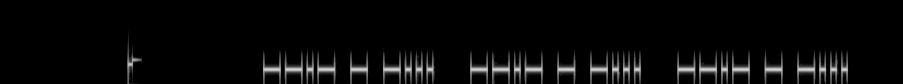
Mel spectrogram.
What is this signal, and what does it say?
Morse code, heard as a keyed tone, about 22 wpm, 700 Hz. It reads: QTB QTB QTB
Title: Q-Codes Repeated 3x 22wpm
